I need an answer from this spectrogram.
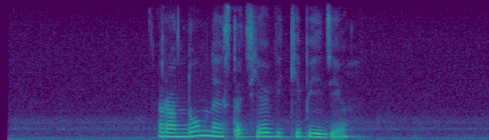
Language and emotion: Russian, neutral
